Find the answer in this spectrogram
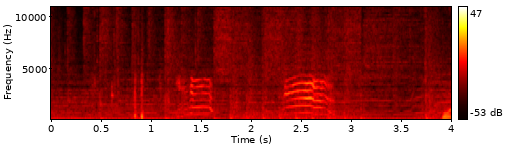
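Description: Goat bleating twice, two short calls about a second apart, over background music.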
